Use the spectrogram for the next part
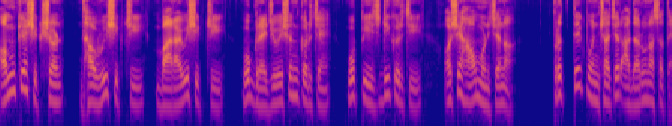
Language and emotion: Goan Konkani, neutral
